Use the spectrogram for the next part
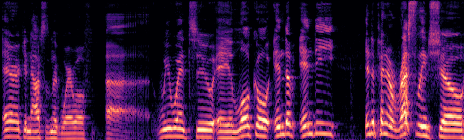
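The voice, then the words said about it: Hoarse, slightly strange voice. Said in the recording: “My voice is a little hoarse tonight. A little strange.”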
